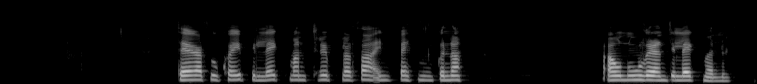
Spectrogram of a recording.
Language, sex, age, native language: Icelandic, female, 40-49, Icelandic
